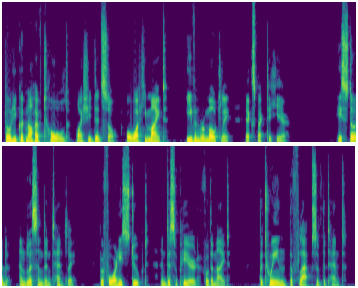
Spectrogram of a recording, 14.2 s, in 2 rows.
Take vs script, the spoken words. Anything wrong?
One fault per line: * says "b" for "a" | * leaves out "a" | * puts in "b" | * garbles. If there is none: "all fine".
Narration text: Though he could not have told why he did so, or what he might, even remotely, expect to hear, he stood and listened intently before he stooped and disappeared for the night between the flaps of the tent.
* says "she" for "he"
